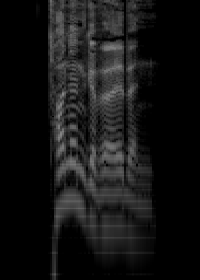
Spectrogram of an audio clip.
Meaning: dative plural of Tonnengewölbe
- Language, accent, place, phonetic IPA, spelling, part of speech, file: German, Germany, Berlin, [ˈtɔnənɡəˌvœlbən], Tonnengewölben, noun, De-Tonnengewölben.ogg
